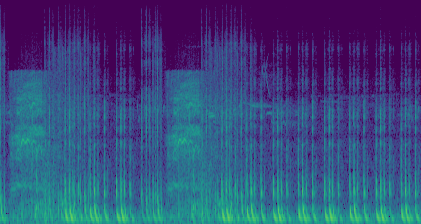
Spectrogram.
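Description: Horse whinnies and galloping hoofbeats from the Barbie Race and Ride video game, a loud neigh opening each of two repeating passages, followed by a steady rhythmic clip-clop of hooves throughout with no talking.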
